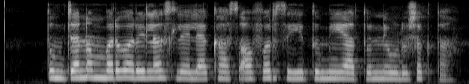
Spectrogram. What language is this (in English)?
Marathi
